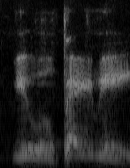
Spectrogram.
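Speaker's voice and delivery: loud, rough, gruff snarling growl. Narrating a voice heard through a door demanding payment: loud, growling voice. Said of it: "loud, growling voice demanding payment".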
